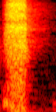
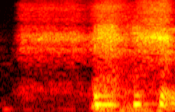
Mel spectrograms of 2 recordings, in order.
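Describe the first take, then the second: First: The shush sounds harsh and unkind. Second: The shush sounds gentle and kind.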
